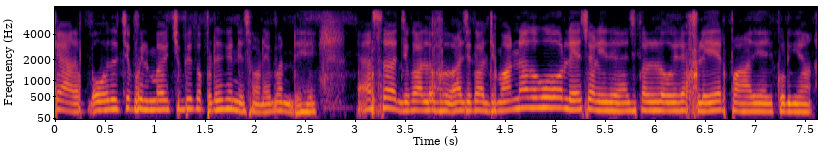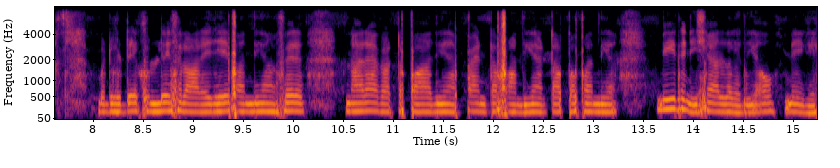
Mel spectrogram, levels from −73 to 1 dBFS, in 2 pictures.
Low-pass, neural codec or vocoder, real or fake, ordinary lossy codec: 7.2 kHz; codec, 24 kHz, 6 kbps, HILCodec; fake; none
